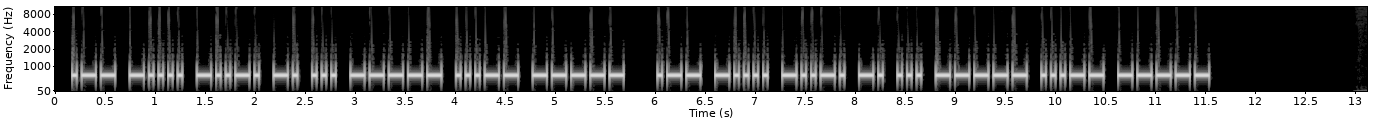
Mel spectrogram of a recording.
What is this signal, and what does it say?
Morse code, heard as a keyed tone, about 25 wpm, 650 Hz. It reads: W6/NS030 W6/NS030
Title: SOTA QSO Practice 25wpm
